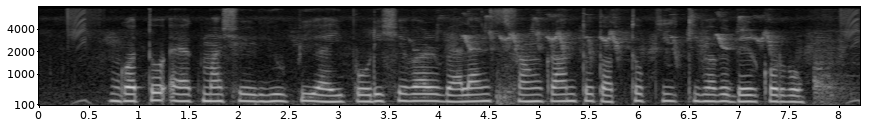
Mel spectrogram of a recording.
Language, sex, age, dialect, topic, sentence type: Bengali, female, <18, Rajbangshi, banking, question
